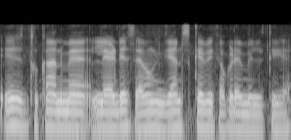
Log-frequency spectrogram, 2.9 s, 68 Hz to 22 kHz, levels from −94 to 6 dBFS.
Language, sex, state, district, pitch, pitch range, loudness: Hindi, male, Chhattisgarh, Kabirdham, 110 Hz, 105-115 Hz, -17 LUFS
